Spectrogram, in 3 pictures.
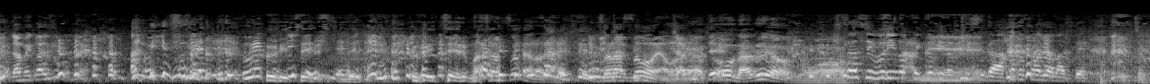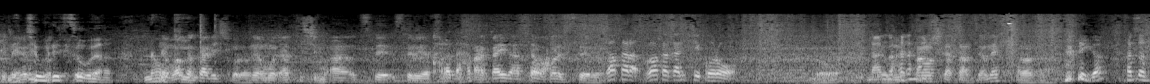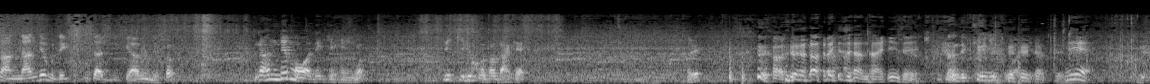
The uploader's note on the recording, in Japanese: いい旅ボド気分 in 伊勢。一部、屋外での収録のため、騒音雑音が入っております。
